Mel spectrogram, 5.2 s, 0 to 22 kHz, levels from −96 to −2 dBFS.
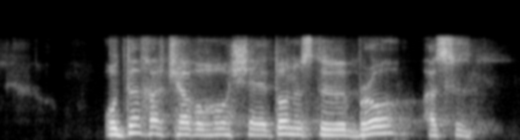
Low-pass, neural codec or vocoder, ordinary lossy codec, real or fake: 7.2 kHz; codec, 16 kHz, 0.8 kbps, ZipCodec; Opus, 16 kbps; fake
